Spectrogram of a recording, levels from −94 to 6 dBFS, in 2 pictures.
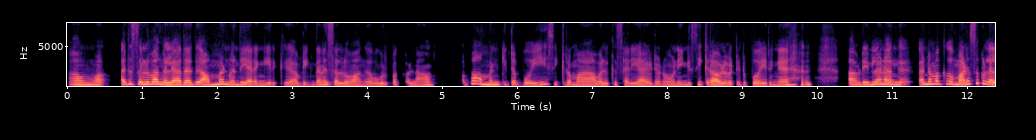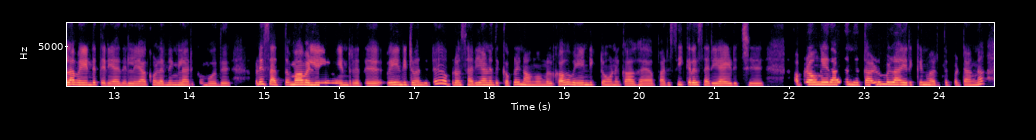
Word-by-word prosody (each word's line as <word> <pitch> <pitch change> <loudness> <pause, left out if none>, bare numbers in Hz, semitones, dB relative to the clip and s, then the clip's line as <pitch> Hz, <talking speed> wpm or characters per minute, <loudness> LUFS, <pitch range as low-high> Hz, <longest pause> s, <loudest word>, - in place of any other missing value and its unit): ஆமா, 235 -2 +2 0.3
அது 295 +3 +4
சொல்லுவாங்க 280 -1 +7
இல்லையா, 240 0 +7
அதாவது, 235 +3 +3 0.2
"அம்மன் 265 +3 +3
வந்து 240 +1 +1
எறங்கி 210 +1 -4
இருக்கு' 205 -1 -9
அப்டின்னு 210 +1 -8
தானே 235 +3 +1
சொல்லுவாங்க 205 -3 -1 0.2
ஊர் 205 0 -3
பக்கம்லாம். 190 +2 -6 0.4
அப்போ 360 +9 -1
அம்மன் 245 -2 +4
கிட்ட 225 0 -5
போயி, 215 +3 -1 0.2
சீக்ரமா 215 -3 -4 0.2
அவளுக்கு 195 +2 -3
சரியாயிடணும், 195 0 -3
நீங்க 210 0 -6
சீக்கிரம் 245 -2 +2
அவள 205 -1 +3
விட்டுட்டு 235 +2 -6
போயிருங்க, 205 -1 -2 0.9
அப்டின்னுலாம் 250 +4 +3
நாங்க 255 -1 +3 0.4
நமக்கு 320 0 +2
மனசுக்குள்ளலாம் 270 -4 +4
வேண்ட 230 +1 -1
தெரியாது 205 -1 -3
இல்லையா, 200 +1 -2
குழந்தைகளா 220 -1 -2
இருக்கும்போது. 195 0 -8 0.4
அப்டியே 290 -1 0
சத்தமா 250 +1 +3
வெளில 235 0 +2
வேண்டுறது, 215 -1 -4 0.2
வேண்டிட்டு 245 -1 +1
வந்துட்டு, 220 - -4
அப்புறம் 225 -5 -4
சரியானதுக்கு 225 -1 -1
அப்புறம், 260 +1 -1
"நாங்க 200 -2 -5
உங்களுக்காக 195 +6 -1
வேண்டிக்கிட்டோம் 220 -2 -3
உனக்காக, 205 0 -4 0.2
பாரு 205 +2 -6
சீக்கிரம் 245 0 0
சரியாயிடுச்சு." 195 -1 -3 0.6
அப்புறம் 270 -1 +5
அவங்க 265 0 +5
ஏதாவது, 270 +2 +2
அந்த 245 -1 -1
தழும்புலாம் 260 0 +3
இருக்குன்னு 245 -1 -1
வருத்தப்பட்டாங்கன்னா, 220 +4 -6
225 Hz, 140 wpm, -22 LUFS, 205-250 Hz, 0.9 s, சொல்லுவாங்க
